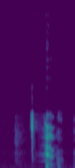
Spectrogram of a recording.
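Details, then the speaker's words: Storybook reading of a cat character whose hiccups persist despite remedies: a couple of short, abrupt gulping hiccup sounds in a quiet room; simulated hiccups. "Nothing's working. He still has the hiccups."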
